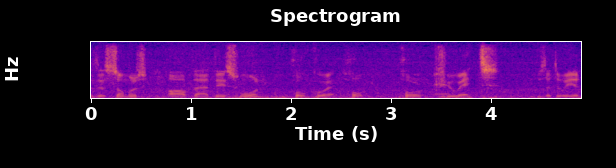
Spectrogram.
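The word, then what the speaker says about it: Hourquette: 5 there to the summit of this one, Horquet, is that the way you pronounce it? Horquet, yeah.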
